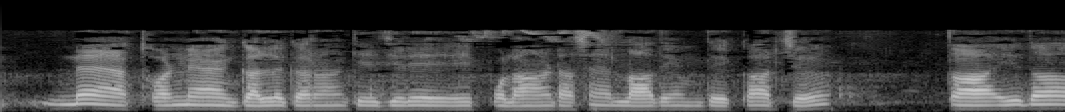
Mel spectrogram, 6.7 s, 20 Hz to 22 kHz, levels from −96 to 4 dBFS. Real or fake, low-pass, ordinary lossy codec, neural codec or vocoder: real; 7.2 kHz; MP3, 32 kbps; none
